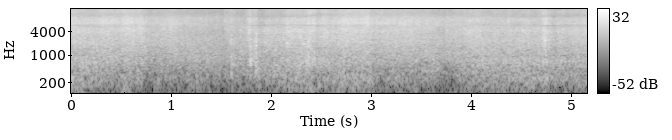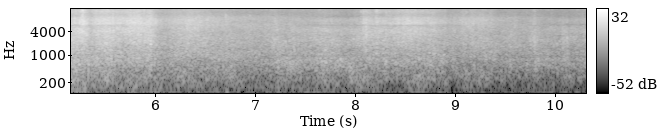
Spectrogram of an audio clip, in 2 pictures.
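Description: Wind buffeting the microphone over the wash of river water, an even rushing noise that eases somewhat after about six seconds.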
